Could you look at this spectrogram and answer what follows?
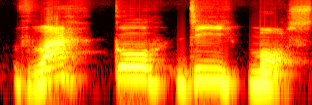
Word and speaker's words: Vlachodimos: Vlachodimos.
